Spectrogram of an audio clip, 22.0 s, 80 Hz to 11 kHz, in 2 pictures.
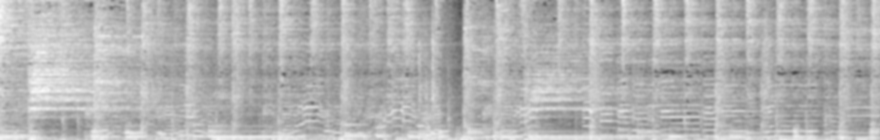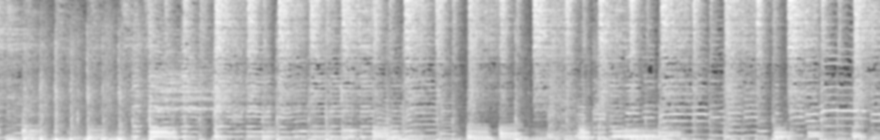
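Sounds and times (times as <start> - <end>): drumsticks on cymbals and snare: 0.0 - 22.0
keyboard: 0.0 - 22.0
saxophone: 0.0 - 22.0
upright bass: 0.0 - 22.0.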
